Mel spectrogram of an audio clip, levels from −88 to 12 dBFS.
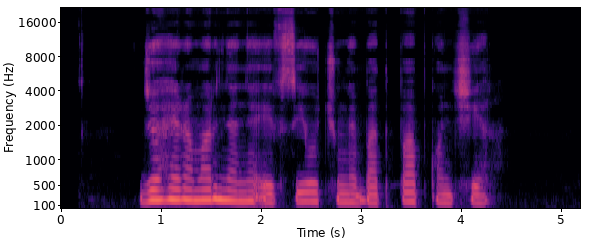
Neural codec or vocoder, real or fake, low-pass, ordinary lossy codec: none; real; none; none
